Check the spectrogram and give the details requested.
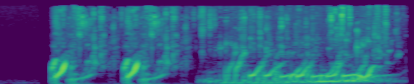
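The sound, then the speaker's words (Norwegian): A bubbling jingle played to open a segment: two hollow, rising plops, a short pause, then a quick cascade of bubbly upward blips over a low burbling bed, lasting about a second before stopping. “Boblelyden har vært der.”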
